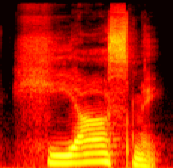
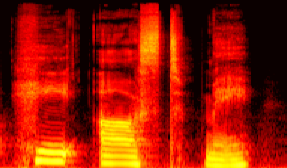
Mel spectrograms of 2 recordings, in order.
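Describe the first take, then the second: First: A y sound links the two vowels together. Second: The two vowels are kept apart without linking. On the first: The speaker calls it right. "It should be he asked me. So it's almost like we're adding a y" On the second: The speaker calls it wrong. "So it's not he asked me"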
